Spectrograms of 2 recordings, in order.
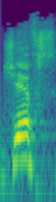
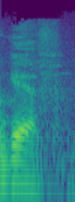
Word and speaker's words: GIF: in the I know gif keeps it like keeps it fun yeah they send emojis they send you know pitchy yeah you right yeah all right keep going G hard G for gift graphic interface it stands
